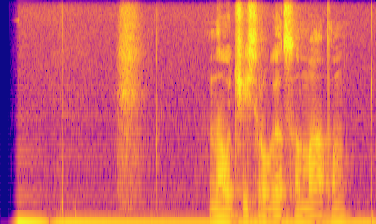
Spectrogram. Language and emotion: Russian, neutral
